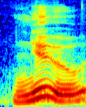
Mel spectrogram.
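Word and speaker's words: gnu: you know for 15 new new is right the g is silent there for G and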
